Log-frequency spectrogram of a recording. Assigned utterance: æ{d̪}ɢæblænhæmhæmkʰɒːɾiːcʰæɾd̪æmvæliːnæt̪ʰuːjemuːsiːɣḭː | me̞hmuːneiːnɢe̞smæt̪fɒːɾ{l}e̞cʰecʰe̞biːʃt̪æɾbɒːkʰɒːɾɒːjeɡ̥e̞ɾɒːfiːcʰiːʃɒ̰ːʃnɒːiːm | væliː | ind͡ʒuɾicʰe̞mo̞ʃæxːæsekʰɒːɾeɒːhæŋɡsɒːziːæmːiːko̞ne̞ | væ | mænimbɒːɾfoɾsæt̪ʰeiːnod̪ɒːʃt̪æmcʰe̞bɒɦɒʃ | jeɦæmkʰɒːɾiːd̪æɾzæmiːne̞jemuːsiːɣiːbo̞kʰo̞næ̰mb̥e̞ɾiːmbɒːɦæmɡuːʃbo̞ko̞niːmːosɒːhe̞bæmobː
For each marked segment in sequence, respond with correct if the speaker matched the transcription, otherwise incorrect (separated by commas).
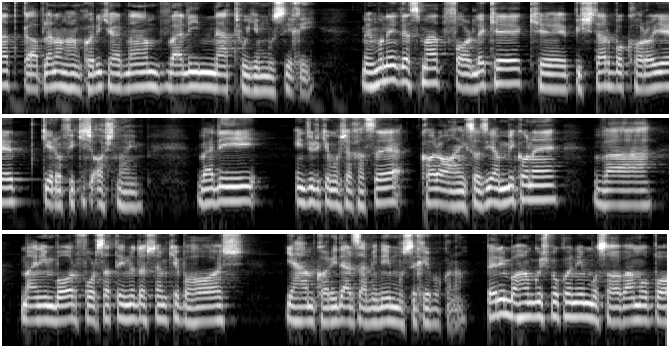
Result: incorrect, correct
